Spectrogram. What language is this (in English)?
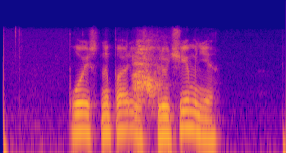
Russian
